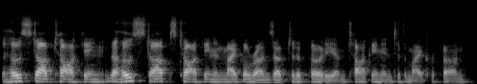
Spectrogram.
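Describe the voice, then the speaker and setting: A man's voice: on the low side, fairly even intonation, brisk. A man reading stage directions as scripted narration.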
